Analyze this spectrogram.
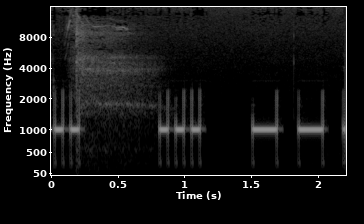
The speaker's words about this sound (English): It's uh, the theme to Thoughts from a Lawnmower.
